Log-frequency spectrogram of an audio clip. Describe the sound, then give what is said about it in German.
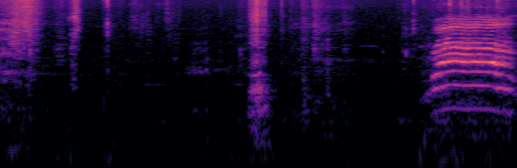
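A single clear cat meow near the end, fairly loud, after a few faint scratchy clicks and rustles. “Miau. Miau. Ja, Nala.”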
